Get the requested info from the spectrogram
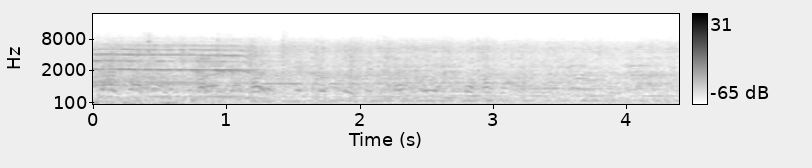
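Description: Near silence: faint room tone, with a faint high steady tone that fades out about a second in.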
